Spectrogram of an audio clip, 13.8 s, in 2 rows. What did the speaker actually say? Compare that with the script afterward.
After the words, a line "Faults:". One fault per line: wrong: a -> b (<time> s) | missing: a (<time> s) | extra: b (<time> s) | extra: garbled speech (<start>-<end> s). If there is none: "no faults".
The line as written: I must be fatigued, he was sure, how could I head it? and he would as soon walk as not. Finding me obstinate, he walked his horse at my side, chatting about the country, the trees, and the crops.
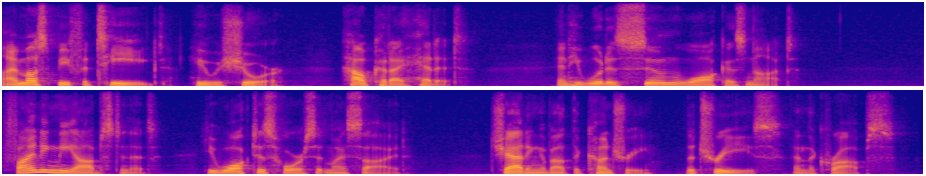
I must be fatigued, he was sure, how could I head it? and he would as soon walk as not. Finding me obstinate, he walked his horse at my side, chatting about the country, the trees, and the crops.
Faults:
no faults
